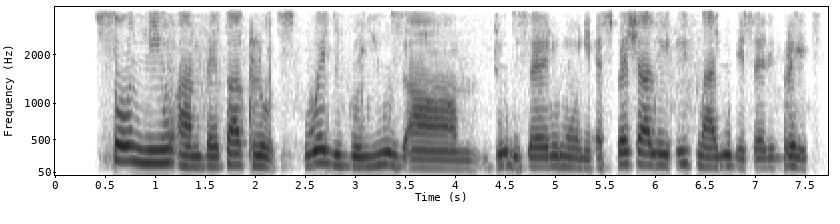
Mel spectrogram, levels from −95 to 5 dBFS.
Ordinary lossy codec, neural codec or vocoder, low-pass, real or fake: none; codec, 16 kHz, 16 kbps, FunCodec, trained on Chinese and English, 50 frames a second; 3.6 kHz; fake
